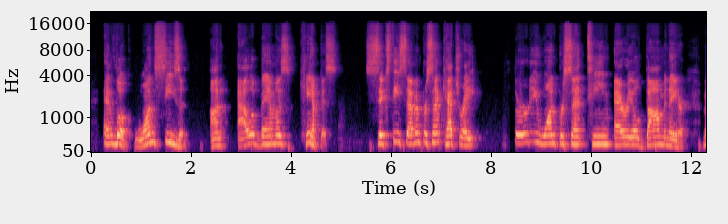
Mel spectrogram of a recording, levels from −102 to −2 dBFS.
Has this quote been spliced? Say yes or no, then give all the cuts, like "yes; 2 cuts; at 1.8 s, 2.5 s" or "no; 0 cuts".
no; 0 cuts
